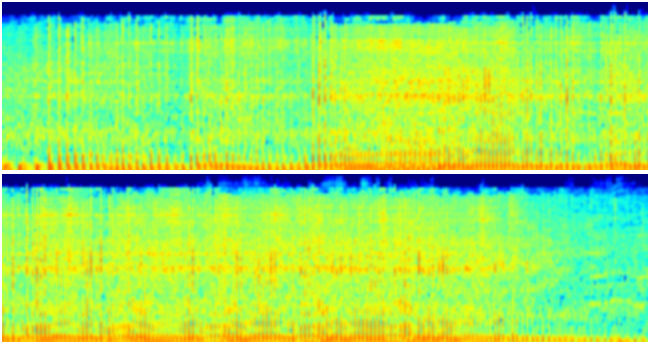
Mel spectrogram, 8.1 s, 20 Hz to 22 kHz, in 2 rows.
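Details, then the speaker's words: Honda Astrea Grand with Karisma carburetor (pilot jet 35, main jet 75), cold engine: single-cylinder idle into a few blips, soft even low exhaust thump with no rattles or misses; exhaust not too loud. "itulah bunyinya dari knalpot. Tidak terlalu berisik, teman-teman."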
